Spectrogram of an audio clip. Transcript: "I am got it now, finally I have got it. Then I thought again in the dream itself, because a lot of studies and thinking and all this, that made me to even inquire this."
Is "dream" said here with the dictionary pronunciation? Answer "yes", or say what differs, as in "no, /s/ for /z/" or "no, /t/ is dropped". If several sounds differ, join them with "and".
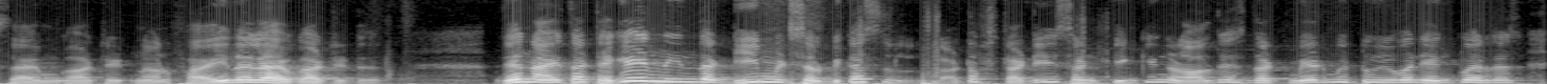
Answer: no, /ɹ/ is dropped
